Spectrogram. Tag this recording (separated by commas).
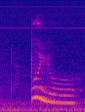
Child speech, Human voice, Speech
